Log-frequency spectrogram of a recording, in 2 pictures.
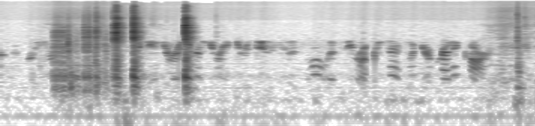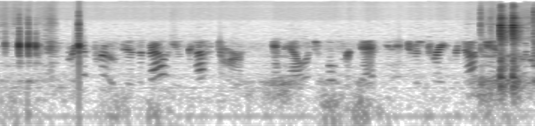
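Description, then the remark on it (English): A telephone call is answered, with a thin, band-limited voice talking over the line, broken up by a few loud crackling bursts of handling noise at the start, middle and end. “the phone has been answered twice on this podcast”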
